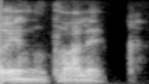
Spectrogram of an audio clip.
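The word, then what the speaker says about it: انطلق: Jadi, yang satu dibacanya intalaq dan satu intaliq dan langsung beda maknanya.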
